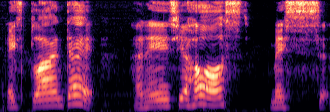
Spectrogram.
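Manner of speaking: high, loud TV host introduction. Acted. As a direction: announce the show high and loud, drawing out the host line.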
